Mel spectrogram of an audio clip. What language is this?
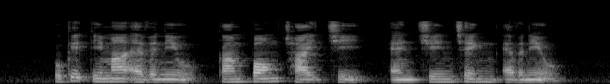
English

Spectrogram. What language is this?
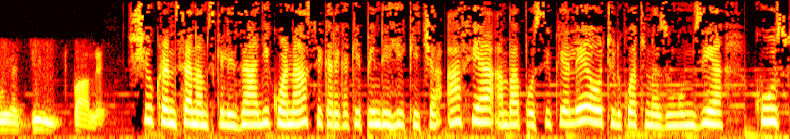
Swahili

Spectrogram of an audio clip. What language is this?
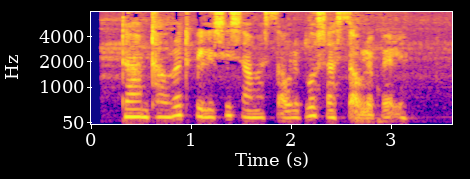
Georgian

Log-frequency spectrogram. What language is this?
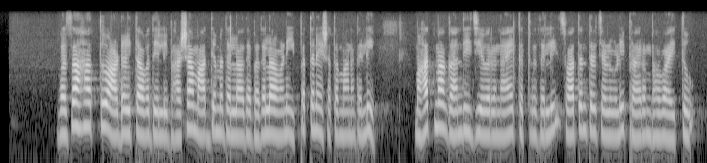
Kannada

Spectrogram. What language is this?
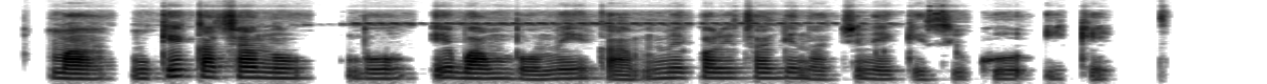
Igbo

